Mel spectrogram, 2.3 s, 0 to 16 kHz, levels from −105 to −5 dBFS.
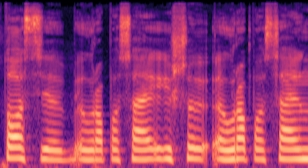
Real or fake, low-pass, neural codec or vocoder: real; 14.4 kHz; none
